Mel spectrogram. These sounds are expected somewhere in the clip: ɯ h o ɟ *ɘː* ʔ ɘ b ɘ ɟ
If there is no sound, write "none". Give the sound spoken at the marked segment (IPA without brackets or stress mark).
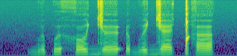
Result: ɘː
